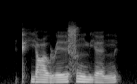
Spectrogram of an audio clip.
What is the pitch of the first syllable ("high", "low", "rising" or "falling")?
low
